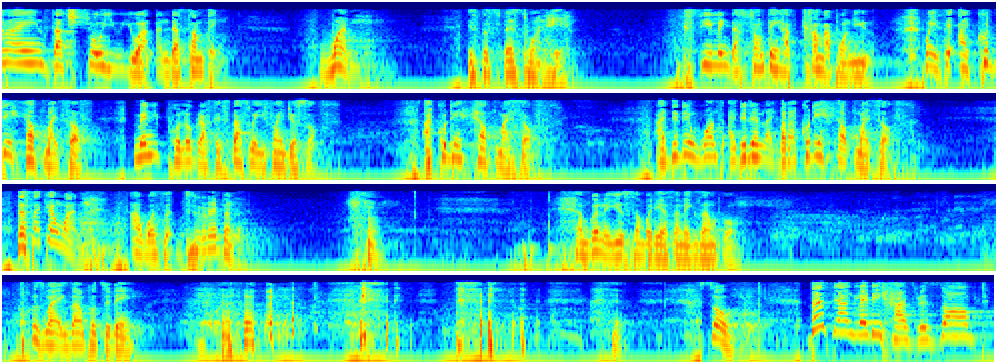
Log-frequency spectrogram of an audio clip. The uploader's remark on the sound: Preached at First Love Center, Ayeduase (Charisma Service)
